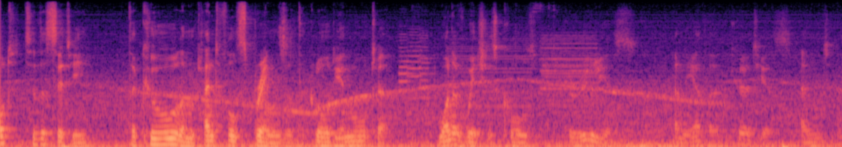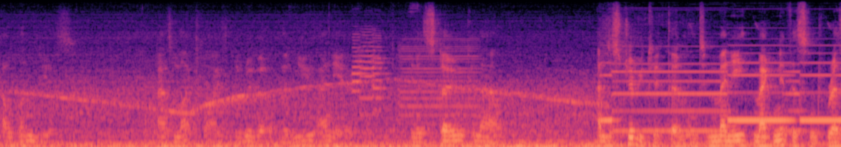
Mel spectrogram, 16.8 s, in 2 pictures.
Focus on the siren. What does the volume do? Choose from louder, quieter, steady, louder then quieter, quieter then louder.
louder.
